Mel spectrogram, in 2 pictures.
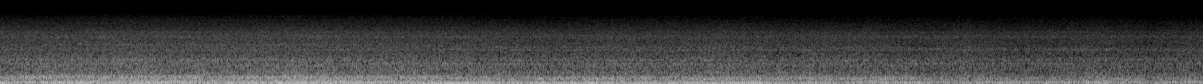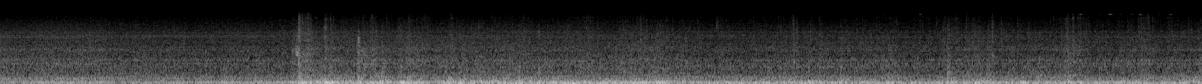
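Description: Steady, loud engine drone of a J3 light aircraft flying over the aerodrome at Saumur, mixed with wind rush. It holds at a constant level throughout, with a slight swell midway and no voices.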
